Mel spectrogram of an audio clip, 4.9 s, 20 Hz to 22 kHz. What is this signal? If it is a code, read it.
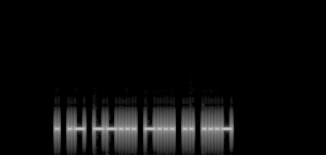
Morse code, heard as a keyed tone, about 25 wpm, 700 Hz. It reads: EA7BIV
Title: DXCC-100 Call Signs - 6 Characters - 25wpm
